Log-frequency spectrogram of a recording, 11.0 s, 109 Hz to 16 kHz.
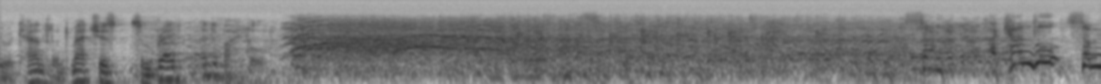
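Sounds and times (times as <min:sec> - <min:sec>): studio audience laughing: 0:01.6 - 0:10.2.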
